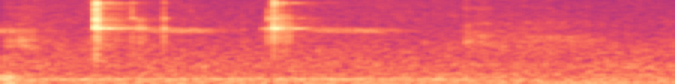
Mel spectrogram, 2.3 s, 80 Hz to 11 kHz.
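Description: Two light metallic clinks about half a second apart, each with a short ringing tail, as oily pistons of a 10P30-style A/C compressor are handled and knocked together.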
